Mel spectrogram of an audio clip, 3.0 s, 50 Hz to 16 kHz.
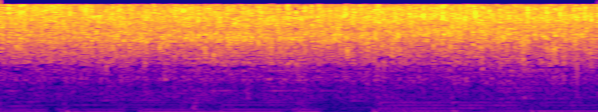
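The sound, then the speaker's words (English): Chicken pieces browning in a hot pan give off a loud, steady sizzle. The dense crackling hiss of frying runs unbroken from start to finish. “And we're going to brown these for about 4 minutes. And then we're going to flip those pieces over with our tongs here.”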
